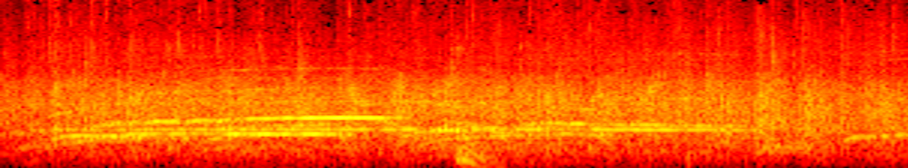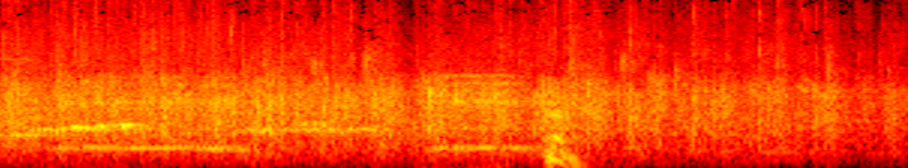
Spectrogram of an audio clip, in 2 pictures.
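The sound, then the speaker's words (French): Church audience applauding and cheering the name of Jesus: a thick, continuous wash of clapping with raised voices over it, loudest early on and easing slightly toward the end. “on va acclamer fort, une fois de plus, le nom de Jésus.”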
